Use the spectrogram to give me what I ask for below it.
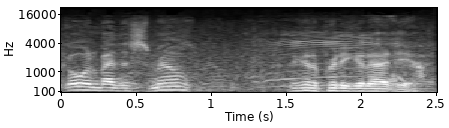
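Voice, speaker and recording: A man playing a gruff but kindly middle-aged private eye in a video game, gently reassuring as he talks. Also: mid-range voice, animated, fast, over a noisy crowd, close to an everyday voice. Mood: tender, playful. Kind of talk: video game cutscene acting.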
